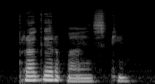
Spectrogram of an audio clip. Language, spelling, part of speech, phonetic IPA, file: Polish, pragermański, adjective, [ˌpraɡɛrˈmãj̃sʲci], LL-Q809 (pol)-pragermański.wav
